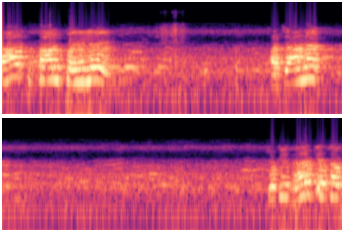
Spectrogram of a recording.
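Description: A man sings loudly into a microphone, heard through a loudspeaker, in short phrases.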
